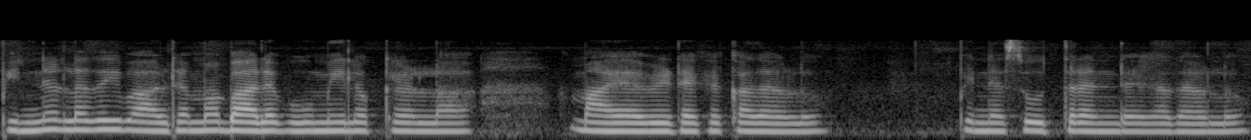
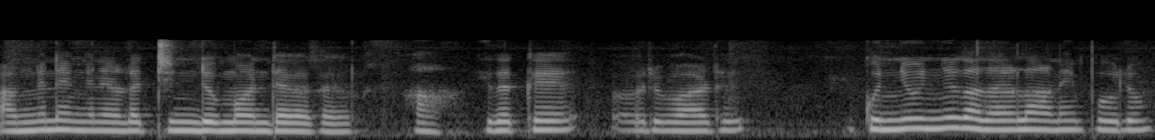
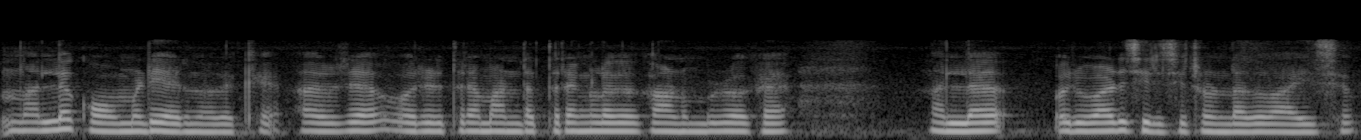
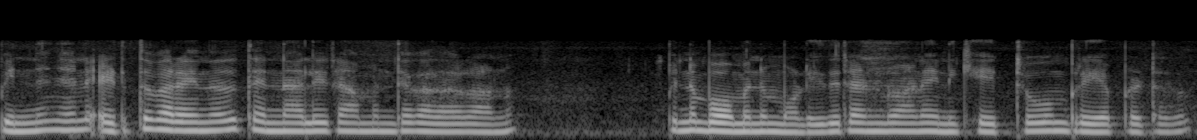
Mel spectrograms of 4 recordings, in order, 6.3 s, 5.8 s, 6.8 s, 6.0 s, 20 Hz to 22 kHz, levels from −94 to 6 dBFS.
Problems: low volume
